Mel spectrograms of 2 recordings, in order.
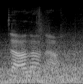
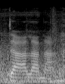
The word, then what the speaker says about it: Dalarna: Dalarna. – Gut, also wir merken uns auf der ersten Silbe. – Genau, Dalarna, das stimmt.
